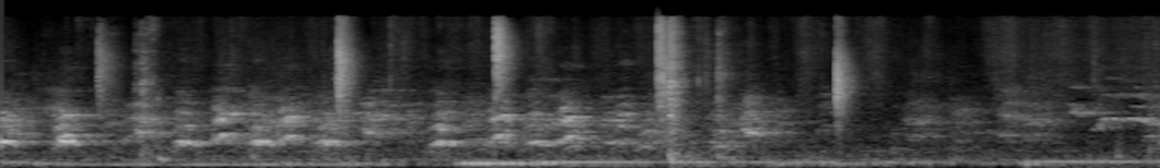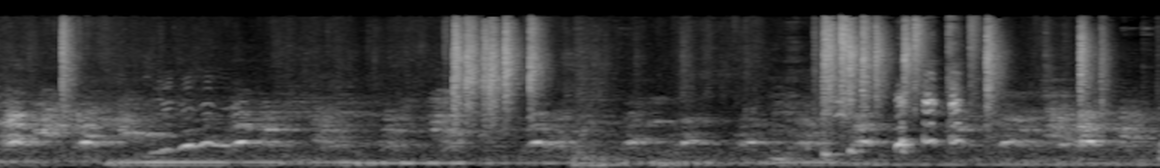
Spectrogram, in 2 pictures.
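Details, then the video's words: German Spitz Mittel dog with its first apple, giving short sharp yips and thin whimpering whines in scattered bursts, with a person's voice talking intermittently in the background. "First Apple (German Spitz Mittel)"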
